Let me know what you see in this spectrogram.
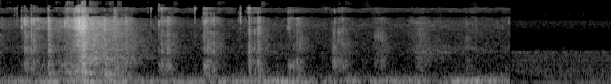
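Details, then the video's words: Rabbits HuanHuan and LeLe munch on greens, healthy veggies, grasses and flowers. A short burst of brisk, crunchy chewing clicks, one louder snap early on, then an abrupt cut to near silence. "Sound of bunny munching greens"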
